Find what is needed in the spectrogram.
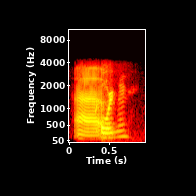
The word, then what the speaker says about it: Corden: Is it Corday? – Corden? Yes. – Corden, yeah. And I was going to bring him up before we get over to Jimmy Fallon.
